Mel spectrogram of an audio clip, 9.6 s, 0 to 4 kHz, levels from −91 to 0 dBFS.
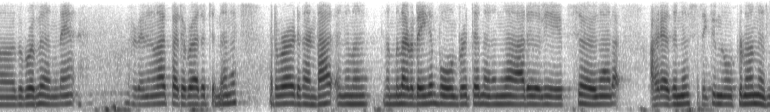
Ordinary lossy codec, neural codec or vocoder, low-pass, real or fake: Opus, 24 kbps; codec, 16 kHz, 0.5 kbps, X-Codec, HuBERT features, trained on balanced general audio; 3.6 kHz; fake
